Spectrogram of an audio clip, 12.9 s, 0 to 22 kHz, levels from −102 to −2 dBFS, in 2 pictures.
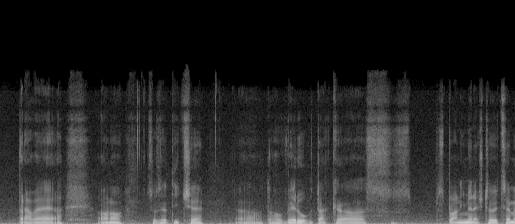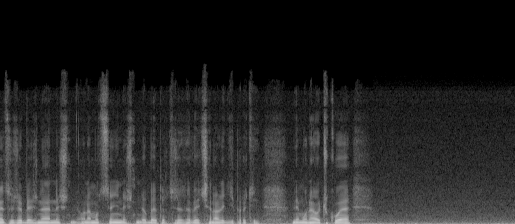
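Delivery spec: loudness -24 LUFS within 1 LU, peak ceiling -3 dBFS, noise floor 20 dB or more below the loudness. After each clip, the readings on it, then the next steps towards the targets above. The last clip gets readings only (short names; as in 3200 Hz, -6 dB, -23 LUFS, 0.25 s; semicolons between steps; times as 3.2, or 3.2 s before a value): noise floor -48 dBFS; noise floor target -52 dBFS; loudness -32.0 LUFS; peak -15.0 dBFS; loudness target -24.0 LUFS
-> noise print and reduce 6 dB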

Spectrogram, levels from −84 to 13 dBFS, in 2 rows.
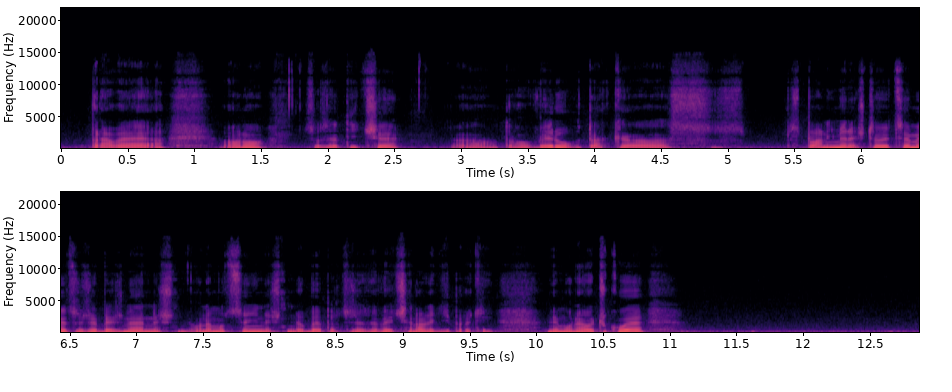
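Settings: noise floor -54 dBFS; loudness -32.5 LUFS; peak -15.0 dBFS; loudness target -24.0 LUFS
-> gain +8.5 dB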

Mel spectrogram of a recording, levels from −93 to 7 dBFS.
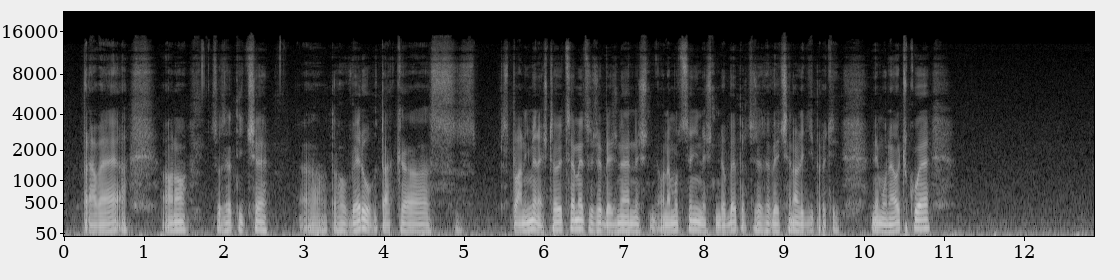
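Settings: loudness -24.0 LUFS; peak -6.5 dBFS; noise floor -45 dBFS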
